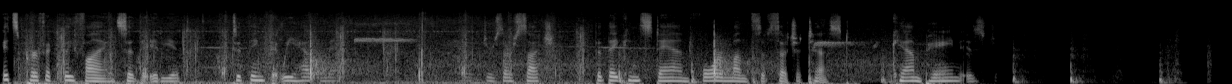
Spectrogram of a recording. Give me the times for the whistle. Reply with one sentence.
You can hear the whistle from 3.5 to 4.2 s and from 8.1 to 8.8 s.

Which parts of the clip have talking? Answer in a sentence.
The talking can be heard from 0.0 to 3.5 s and from 4.6 to 9.8 s.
